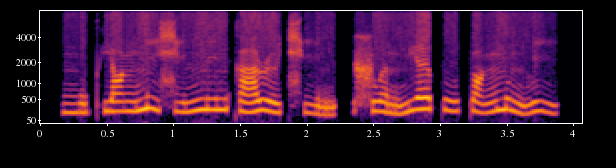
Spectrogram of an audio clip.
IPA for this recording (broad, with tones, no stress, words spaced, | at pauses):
mṵ˨˩pʰjɑ˦ŋ mi˥˨ ɕi˨˦nn̪i˦n kä˨˦ɻɻ̩˨˦t͡ɕʰḭ˨˩n | ʂwə̰˨˩nmjɛ˦pu˨˦ pɑ˨˦ŋmʊ˥˨ŋli˥˨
